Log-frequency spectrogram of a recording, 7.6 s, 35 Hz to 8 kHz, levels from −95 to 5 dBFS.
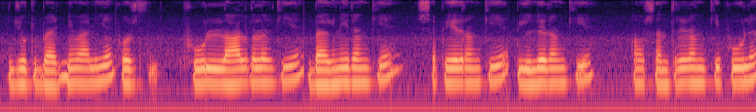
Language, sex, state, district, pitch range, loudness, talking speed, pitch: Hindi, male, Uttar Pradesh, Muzaffarnagar, 145-150 Hz, -17 LUFS, 220 wpm, 145 Hz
